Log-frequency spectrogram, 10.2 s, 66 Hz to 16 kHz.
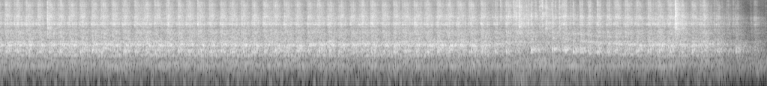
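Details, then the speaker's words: Ford 2N tractor converted to 12 volt, new coil, partly rebuilt carburetor: busy running about three beats a second with no settled idle. The carburetor jet is chewed up and stuck; a new aftermarket carburetor was later fitted. "so now we just need to figure out maybe it's a adjustment on the carburetor or there might just be some stuff gummed up in there"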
